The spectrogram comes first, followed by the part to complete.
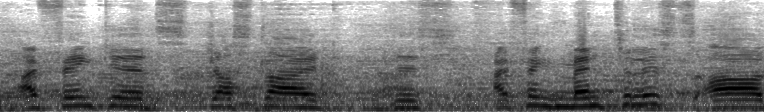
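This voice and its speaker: With noticeable background noise and audible room echo, a man with a high pitch speaks in a monotone, flat way at a fairly slow pace. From Austria. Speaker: magician and mentalist. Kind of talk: casual chat.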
